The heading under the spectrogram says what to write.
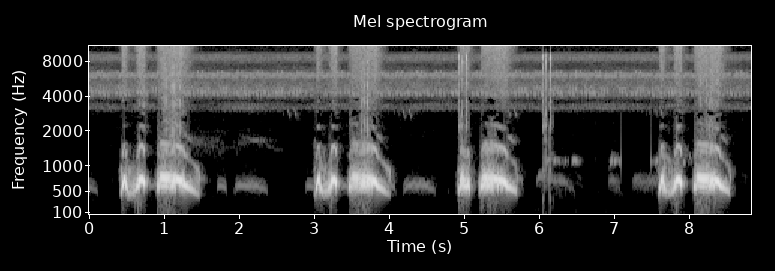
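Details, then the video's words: Thúc gù cooing by a Ninh Thuận spotted dove used as a ground decoy to stir up other doves. Four soft, mellow phrases, each a brief doubled note then a drawn-out descending coo, repeating every two to three seconds in a quiet setting. "Cu gáy kích bổi nhanh nổi,THÚC GÙ Giọng đồng pha thổ,cu gáy ninh thuận mồi đất thúc gù"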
